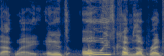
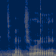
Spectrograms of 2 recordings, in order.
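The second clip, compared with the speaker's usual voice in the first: ordinary delivery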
